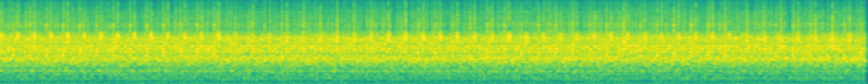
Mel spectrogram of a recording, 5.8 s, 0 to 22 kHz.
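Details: Mercedes A-Class W168 1.6 petrol, cold engine idling without throttle: rapid light ticking, about three taps a second, from worn hydraulic valve lifters, fixed by replacing them; timing chain hydraulic tensioner hum also audible, tensioner needing cleaning or replacement.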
